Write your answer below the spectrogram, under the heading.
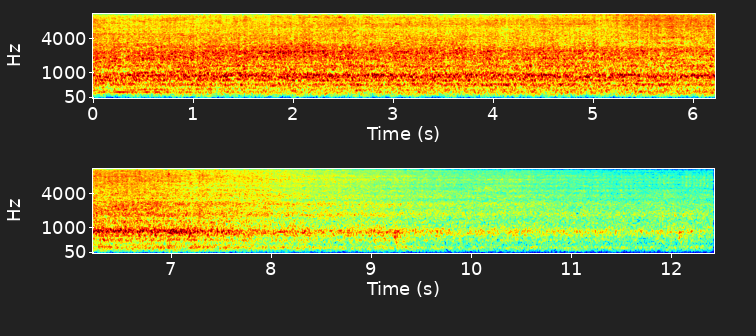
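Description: A Berlin U-Bahn small-profile train pulls out of the station and runs past. Its wheel and running noise is loud and steady for about seven seconds, then fades as the train draws away.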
